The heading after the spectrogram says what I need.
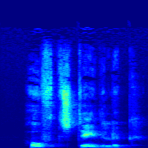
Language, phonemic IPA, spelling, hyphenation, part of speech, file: Dutch, /ˈɦoːftˌsteː.də.lək/, hoofdstedelijk, hoofd‧ste‧de‧lijk, adjective, Nl-hoofdstedelijk.ogg
- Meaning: of or relating to a capital city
